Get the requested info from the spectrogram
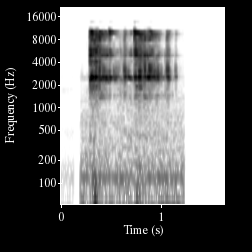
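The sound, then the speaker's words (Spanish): A bright, shimmering jingle of sleigh bells shaken in a quick burst of about a second, with a few rhythmic pulses, loud and alone with no voices. “Por favor, di el nombre del niño o la niña después de escuchar las campanas del trineo.”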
